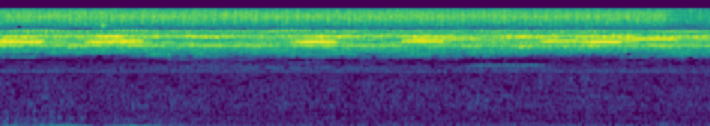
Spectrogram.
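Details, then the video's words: Dense nocturnal insect chorus in Costa Rican rainforest near Corcovado National Park on the Osa Peninsula at midnight; continuous high shrill trilling and buzzing bands with gentle pulsing swells, no other clear sounds. "Costa Rica Rainforest - Midnight Insect Chorus"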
